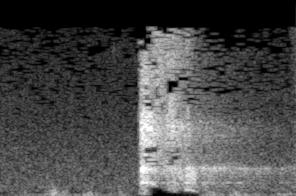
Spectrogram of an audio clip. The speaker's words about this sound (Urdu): کہاں تک ضبط بے تابی, کہاں تک پاس بدنامی, کان کو سنبھال لو یارو کہ اب ہم چھینک مارتے ہیں. بہت دیر سے آخر آؤٹ ہو گئی, ناک آؤٹ, اسی کو تو کہتے ہیں ناک آؤٹ.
